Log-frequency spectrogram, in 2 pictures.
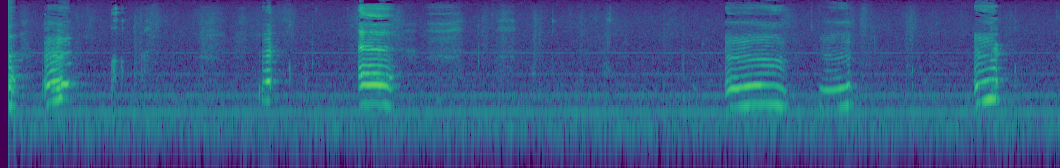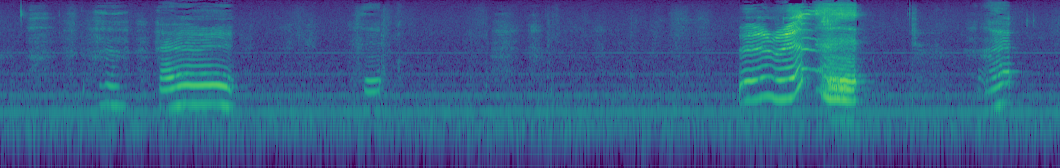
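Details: Baby talking with hiccups: infant babbles and coos, interrupted now and then by short, abrupt hiccup catches.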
